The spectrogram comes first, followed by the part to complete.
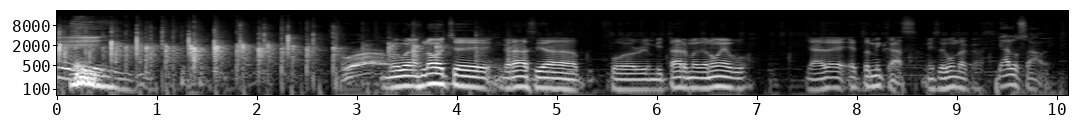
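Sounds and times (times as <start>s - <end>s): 
few people clapping to welcome a guest: 0.0s - 4.8s
speech: 0.1s - 0.7s, 3.3s - 10.0s.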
